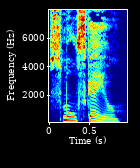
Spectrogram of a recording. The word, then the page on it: small-scale: British English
